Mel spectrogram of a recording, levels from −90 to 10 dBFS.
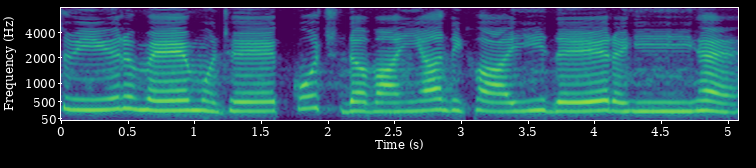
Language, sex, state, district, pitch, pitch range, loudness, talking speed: Hindi, female, Madhya Pradesh, Katni, 255 Hz, 245-270 Hz, -13 LUFS, 105 wpm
